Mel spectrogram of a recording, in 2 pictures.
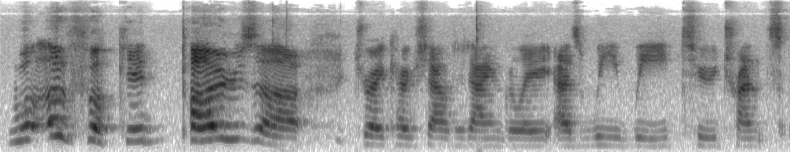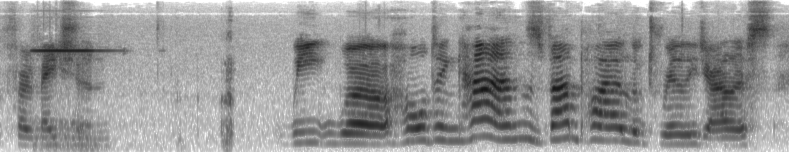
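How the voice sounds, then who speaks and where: A woman's voice: mid-range voice, lively intonation, takes it slowly, sharp tone, slight background noise, low-quality recording. A woman doing a dramatic read-aloud and bantering among friends in a game. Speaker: player in a dramatic reading game.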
